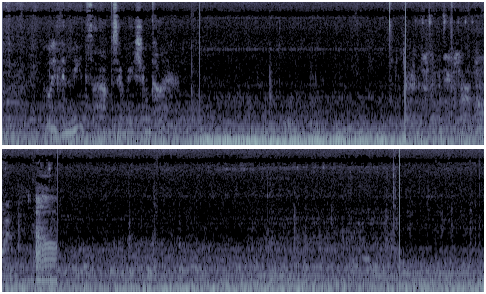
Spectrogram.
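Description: A passenger train rumbles and rattles along the tracks, heard from inside a carriage.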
